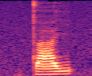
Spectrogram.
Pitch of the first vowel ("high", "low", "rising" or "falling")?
rising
